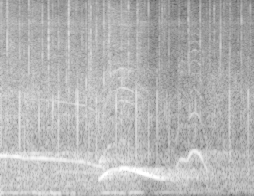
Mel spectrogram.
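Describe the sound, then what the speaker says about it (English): Applause from a convention panel audience at San Diego RocketCon greeting the Mario voice actors, a crowd clapping under a host's voice and a swooping tonal sound effect. "Give a round of applause to the Mario voice actors right here,"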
